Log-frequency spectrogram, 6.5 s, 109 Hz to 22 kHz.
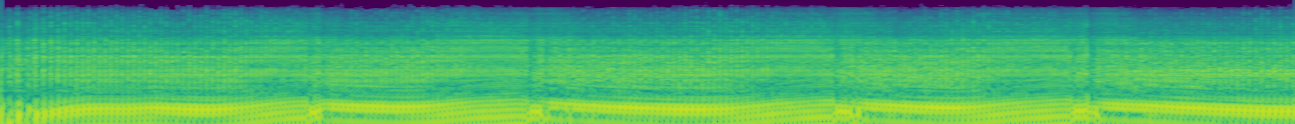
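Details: Alcohol-fuelled 212 go-kart engine, run after three months in the garage without draining the fuel, with a new torque converter fitted: a strong, even note rising and falling smoothly under repeated revving, no misses or knocks; normal running.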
